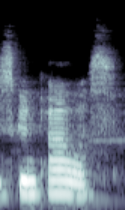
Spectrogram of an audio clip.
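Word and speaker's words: Scone Palace: gates that lead into Skoon Palace. They are delightful. Just put in Skoon Palace. Let the bait good same spelling pronounced differently. Remember that you eat a scone, you go to school.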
